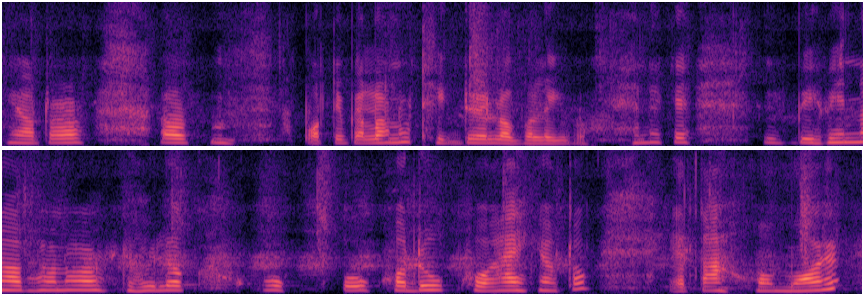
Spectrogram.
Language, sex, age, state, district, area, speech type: Assamese, female, 30-45, Assam, Charaideo, rural, spontaneous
